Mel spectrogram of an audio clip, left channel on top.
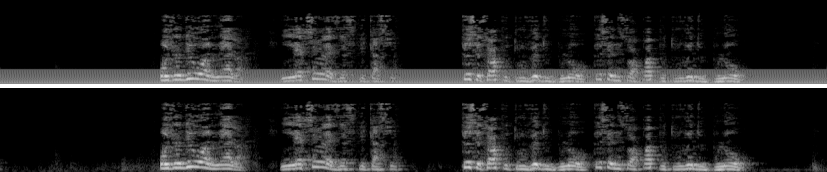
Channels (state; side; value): noise; left; hum, 10 dB below the sound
